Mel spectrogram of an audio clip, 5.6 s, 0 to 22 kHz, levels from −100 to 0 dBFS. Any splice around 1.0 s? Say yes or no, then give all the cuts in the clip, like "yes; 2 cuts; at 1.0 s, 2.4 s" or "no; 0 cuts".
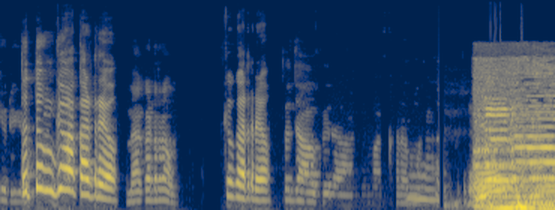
no; 2 cuts; at 2.2 s, 4.4 s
